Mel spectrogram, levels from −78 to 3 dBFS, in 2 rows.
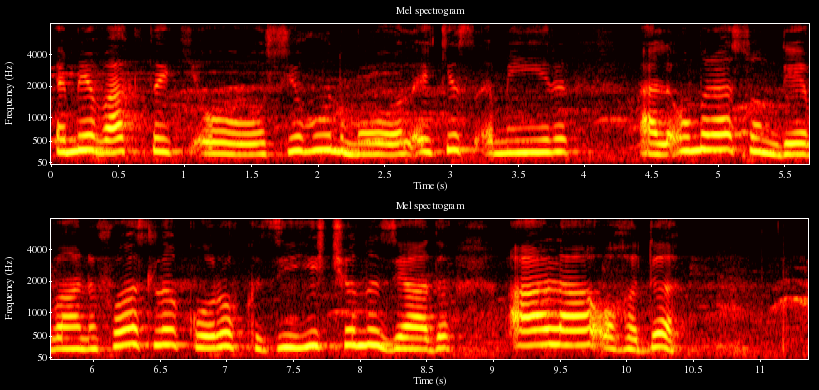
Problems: constant background noise, continuous background conversations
